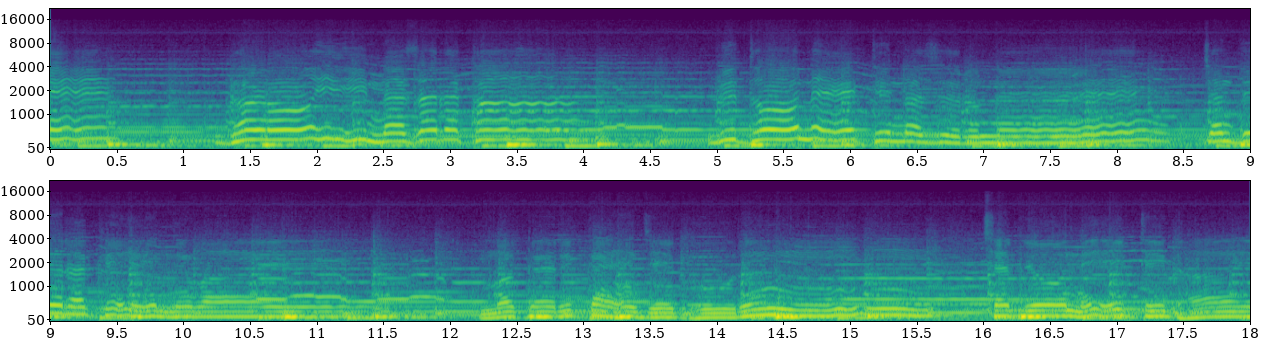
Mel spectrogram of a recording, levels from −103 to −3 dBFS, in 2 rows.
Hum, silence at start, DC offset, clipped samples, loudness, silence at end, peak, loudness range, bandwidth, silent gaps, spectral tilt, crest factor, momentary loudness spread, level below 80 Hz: none; 0 s; under 0.1%; under 0.1%; -18 LUFS; 0 s; 0 dBFS; 3 LU; 4 kHz; none; -11.5 dB/octave; 16 dB; 10 LU; -44 dBFS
